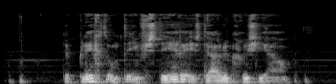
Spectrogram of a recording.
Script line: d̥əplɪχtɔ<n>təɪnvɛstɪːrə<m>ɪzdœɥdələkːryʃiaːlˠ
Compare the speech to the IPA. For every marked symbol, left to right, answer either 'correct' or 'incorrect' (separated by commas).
incorrect, incorrect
